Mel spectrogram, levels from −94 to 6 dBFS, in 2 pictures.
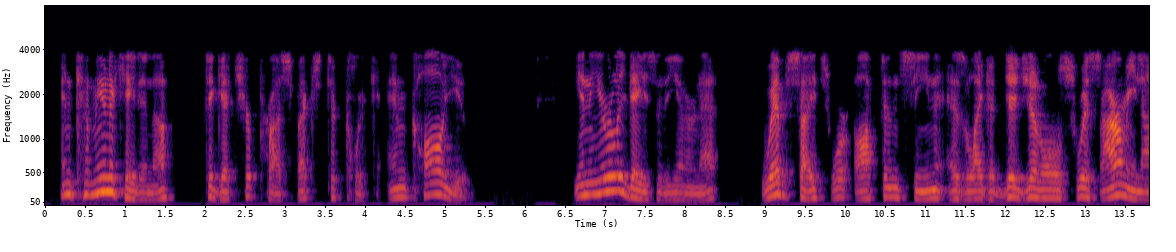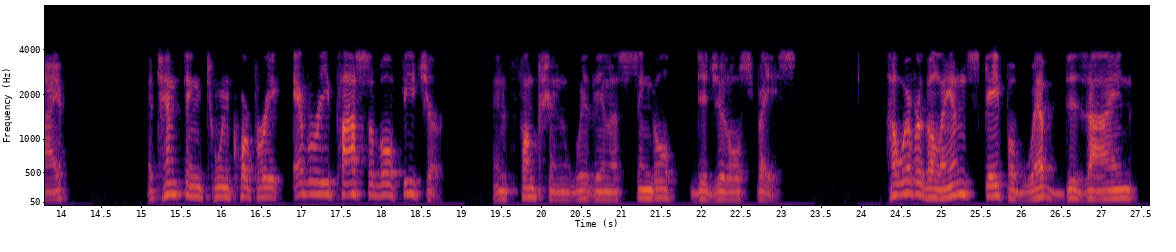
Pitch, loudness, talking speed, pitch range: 125 Hz, -37 LUFS, 105 wpm, 110-160 Hz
